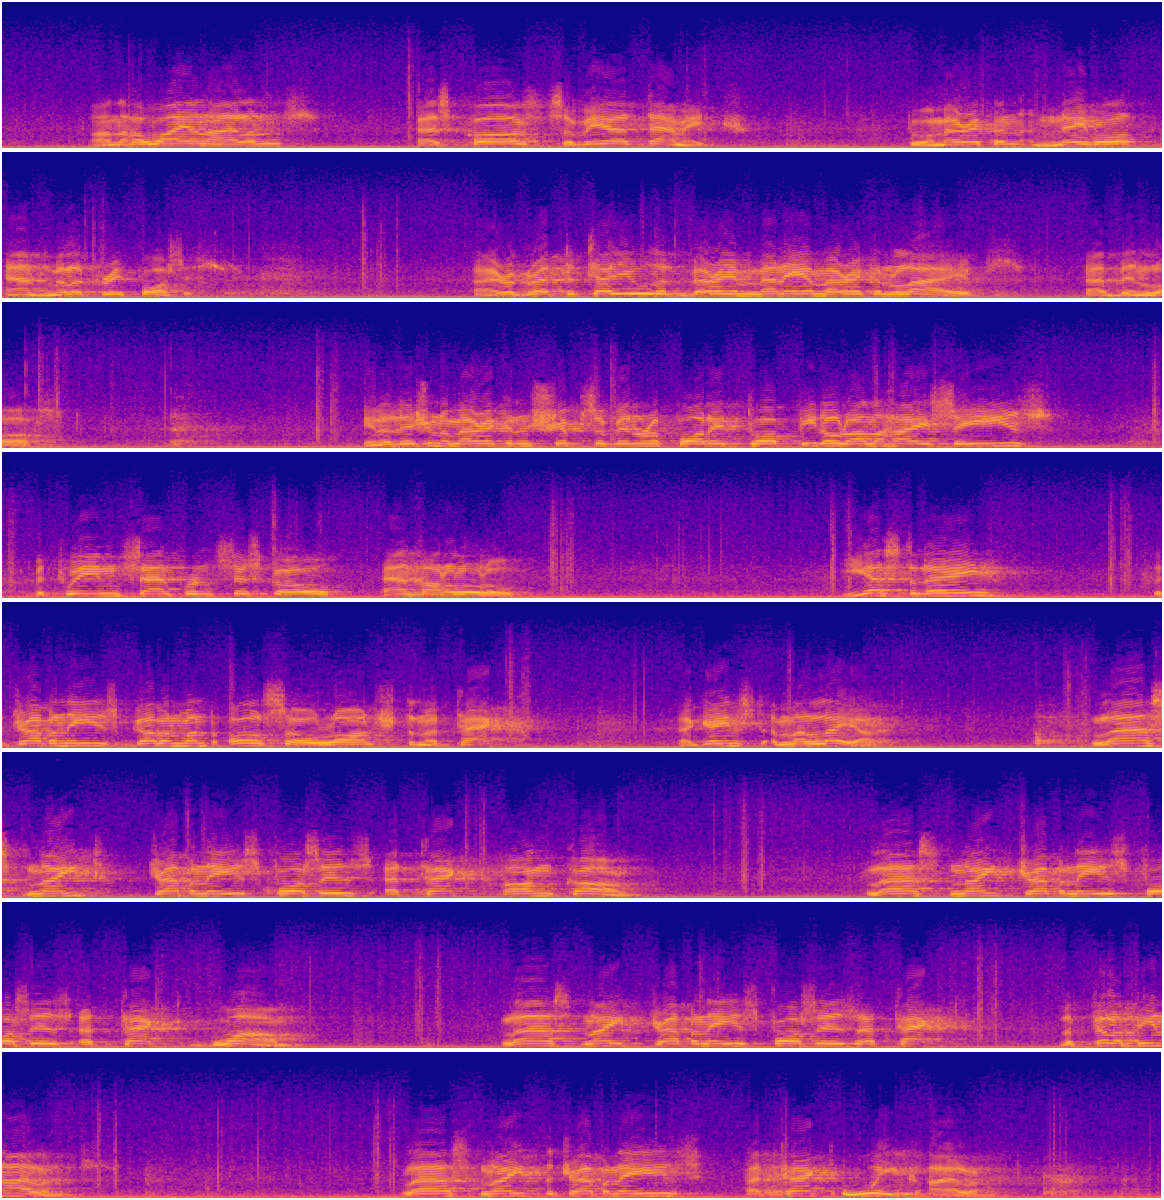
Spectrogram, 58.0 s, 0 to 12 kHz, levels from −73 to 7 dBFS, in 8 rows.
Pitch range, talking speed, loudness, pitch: 125-200 Hz, 85 wpm, -10 LUFS, 180 Hz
